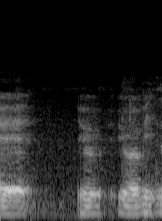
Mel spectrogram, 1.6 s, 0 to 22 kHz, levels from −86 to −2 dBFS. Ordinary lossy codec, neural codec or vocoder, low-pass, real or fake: none; vocoder, 22.05 kHz, 80 mel bands, Vocos; 7.2 kHz; fake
